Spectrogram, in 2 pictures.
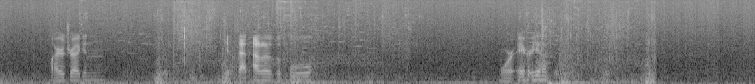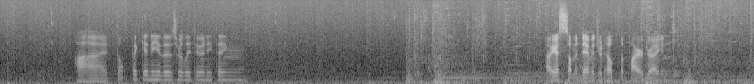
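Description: Bright magical chimes ring out in short bursts.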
